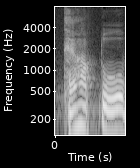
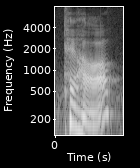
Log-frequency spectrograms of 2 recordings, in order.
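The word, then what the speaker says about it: 大學: 단순한 그러면은 문의 태간 호위과 여기 큰 대자를 옛날에는 태라고 읽었어요. 본래 의미 태예요. 그러니까 우리 대학도 본래 읽을 적에는 태학이라고 읽었죠. 태학. 음. 근데 주자가이 태학을 대학 큰 대자로 대로 읽게 한 것 이유는 뭐냐면 이때 대는 대인의 뜻으로 해서 읽어라. 예. 그래서 태학이 대학이 된 거예요.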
